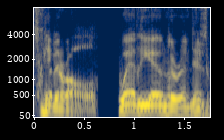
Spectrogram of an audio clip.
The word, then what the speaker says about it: Hillerød: Meanwhile, Jørgen Helm had booked me into a nice hotel at Hillerød, pronounced Hillerol, where the owner and his wife made me very welcome indeed.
